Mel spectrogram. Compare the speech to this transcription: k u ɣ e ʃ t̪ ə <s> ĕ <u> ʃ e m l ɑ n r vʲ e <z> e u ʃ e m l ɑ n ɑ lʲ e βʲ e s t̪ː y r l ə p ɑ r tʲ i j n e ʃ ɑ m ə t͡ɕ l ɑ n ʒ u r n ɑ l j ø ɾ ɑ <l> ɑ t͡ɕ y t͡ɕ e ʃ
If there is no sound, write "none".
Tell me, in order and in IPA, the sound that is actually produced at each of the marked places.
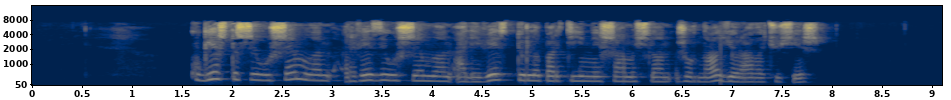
ʃ, u, z, l

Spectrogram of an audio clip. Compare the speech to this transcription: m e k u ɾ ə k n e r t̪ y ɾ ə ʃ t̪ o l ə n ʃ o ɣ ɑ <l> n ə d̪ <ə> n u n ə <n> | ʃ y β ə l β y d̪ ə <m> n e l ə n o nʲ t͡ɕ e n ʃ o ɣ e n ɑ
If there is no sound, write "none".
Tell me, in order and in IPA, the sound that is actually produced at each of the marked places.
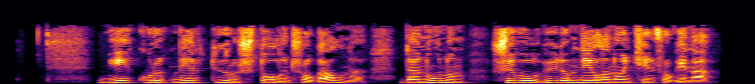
l, ɑ, m, m

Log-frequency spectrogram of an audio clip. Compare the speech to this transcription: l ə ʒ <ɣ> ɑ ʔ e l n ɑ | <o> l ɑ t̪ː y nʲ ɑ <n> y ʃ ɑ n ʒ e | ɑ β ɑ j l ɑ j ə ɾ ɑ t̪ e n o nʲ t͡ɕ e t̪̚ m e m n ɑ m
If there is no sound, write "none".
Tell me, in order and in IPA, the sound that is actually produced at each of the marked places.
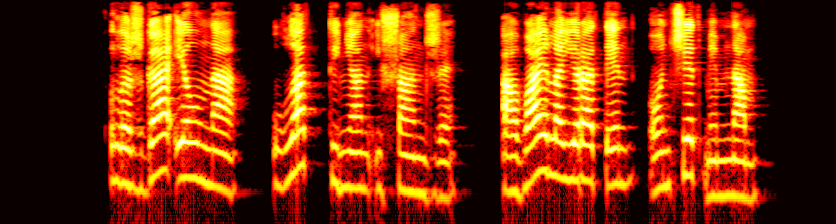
ɣ, u, n

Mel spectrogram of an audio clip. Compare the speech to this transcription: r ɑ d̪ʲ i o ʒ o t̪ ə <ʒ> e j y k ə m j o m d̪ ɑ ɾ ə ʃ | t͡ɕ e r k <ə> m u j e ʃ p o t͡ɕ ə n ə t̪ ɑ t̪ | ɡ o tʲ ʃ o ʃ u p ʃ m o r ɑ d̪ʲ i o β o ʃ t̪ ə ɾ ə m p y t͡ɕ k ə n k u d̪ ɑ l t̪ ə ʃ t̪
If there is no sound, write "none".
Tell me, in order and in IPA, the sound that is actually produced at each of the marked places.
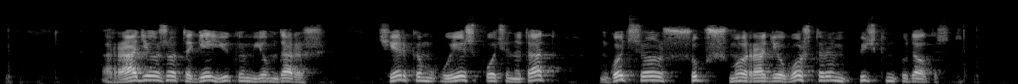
ɣ, ə

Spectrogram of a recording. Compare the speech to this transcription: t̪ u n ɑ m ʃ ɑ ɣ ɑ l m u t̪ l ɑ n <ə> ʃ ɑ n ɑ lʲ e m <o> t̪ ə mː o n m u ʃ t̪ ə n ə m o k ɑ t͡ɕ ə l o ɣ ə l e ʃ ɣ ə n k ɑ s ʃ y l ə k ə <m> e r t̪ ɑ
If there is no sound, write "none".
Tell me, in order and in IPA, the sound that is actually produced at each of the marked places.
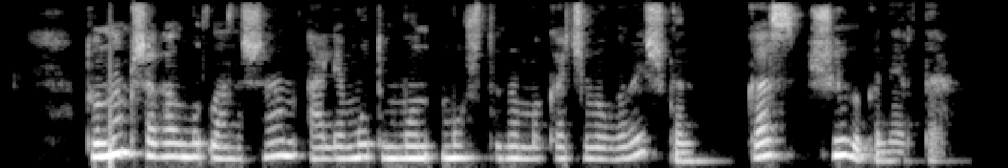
ə, u, n

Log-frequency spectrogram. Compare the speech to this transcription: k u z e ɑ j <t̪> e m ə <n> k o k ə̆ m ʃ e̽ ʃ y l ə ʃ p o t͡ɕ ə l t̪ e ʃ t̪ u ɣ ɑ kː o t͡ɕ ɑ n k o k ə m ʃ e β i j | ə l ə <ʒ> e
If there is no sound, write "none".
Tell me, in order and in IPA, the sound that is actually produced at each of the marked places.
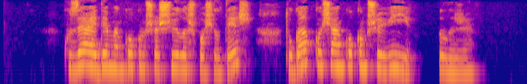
d̪, n, ʒ

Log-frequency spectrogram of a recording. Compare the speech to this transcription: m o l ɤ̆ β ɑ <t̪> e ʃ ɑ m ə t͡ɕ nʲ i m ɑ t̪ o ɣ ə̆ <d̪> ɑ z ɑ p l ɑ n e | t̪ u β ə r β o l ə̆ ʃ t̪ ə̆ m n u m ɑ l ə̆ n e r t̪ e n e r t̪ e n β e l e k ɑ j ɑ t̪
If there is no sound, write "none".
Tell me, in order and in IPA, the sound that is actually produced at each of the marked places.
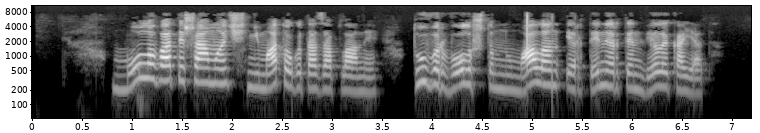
t̪, t̪

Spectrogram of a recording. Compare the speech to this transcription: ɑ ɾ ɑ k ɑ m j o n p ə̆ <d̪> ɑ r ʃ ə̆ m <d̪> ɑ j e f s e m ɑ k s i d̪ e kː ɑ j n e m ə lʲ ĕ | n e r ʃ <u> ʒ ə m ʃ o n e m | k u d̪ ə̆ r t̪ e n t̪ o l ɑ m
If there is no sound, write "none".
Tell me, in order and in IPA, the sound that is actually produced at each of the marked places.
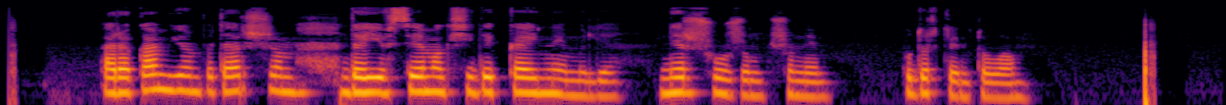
t̪, d̪, u

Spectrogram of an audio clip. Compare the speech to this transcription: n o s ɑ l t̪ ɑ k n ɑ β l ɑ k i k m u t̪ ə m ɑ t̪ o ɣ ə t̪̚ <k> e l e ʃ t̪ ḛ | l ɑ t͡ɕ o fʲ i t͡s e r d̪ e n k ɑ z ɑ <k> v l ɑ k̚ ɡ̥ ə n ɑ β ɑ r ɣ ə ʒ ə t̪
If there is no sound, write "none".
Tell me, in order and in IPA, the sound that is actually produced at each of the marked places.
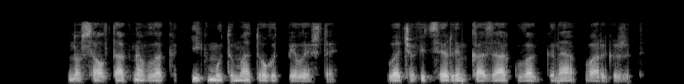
p, k

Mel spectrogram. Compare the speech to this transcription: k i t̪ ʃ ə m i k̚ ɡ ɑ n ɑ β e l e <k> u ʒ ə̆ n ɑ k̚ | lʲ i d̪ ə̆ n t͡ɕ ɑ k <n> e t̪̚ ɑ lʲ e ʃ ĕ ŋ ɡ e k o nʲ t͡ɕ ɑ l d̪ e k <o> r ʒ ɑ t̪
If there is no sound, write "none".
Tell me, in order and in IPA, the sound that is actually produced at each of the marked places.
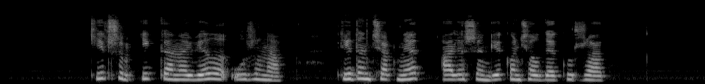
ʔ, n, u

